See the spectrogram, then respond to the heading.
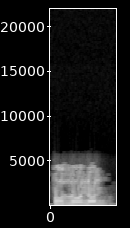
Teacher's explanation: ذال کو نرمے کے ساتھ ادا کریں گے، اس میں سیٹی کی آواز پیدا نہ ہو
